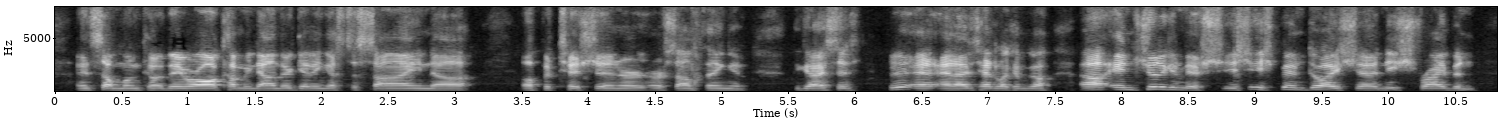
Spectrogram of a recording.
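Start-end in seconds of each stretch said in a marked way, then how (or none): 8.0-10.7 clumsy, halting, really bad put-on German accent. Retelling pretending to be german to a petition collector: imitating own bad german accent. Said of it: "I do speak with a really bad German accent".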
